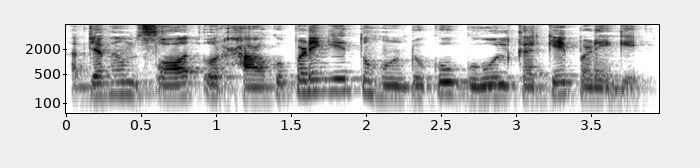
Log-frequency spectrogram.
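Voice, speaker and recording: A man teaching Quran reading, spelling out each letter and vowel in a slow, loud chant, with calm explanations between the drills. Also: mid-range voice, highs cut off. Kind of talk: spelling-out recitation lesson.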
